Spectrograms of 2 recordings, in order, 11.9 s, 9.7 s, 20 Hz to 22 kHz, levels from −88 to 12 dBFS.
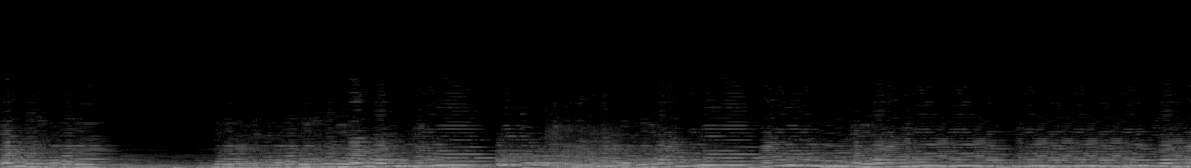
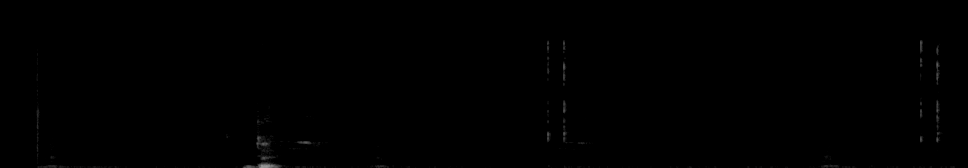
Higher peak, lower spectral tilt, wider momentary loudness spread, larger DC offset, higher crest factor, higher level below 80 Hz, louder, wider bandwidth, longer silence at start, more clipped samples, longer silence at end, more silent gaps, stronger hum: about the same, -22 dBFS vs -22 dBFS; about the same, -8 dB/octave vs -9 dB/octave; second, 5 LU vs 26 LU; neither; second, 12 dB vs 30 dB; first, -54 dBFS vs under -90 dBFS; first, -35 LUFS vs -40 LUFS; first, 9.8 kHz vs 7.6 kHz; second, 0 s vs 2.45 s; neither; second, 0 s vs 6.9 s; neither; neither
